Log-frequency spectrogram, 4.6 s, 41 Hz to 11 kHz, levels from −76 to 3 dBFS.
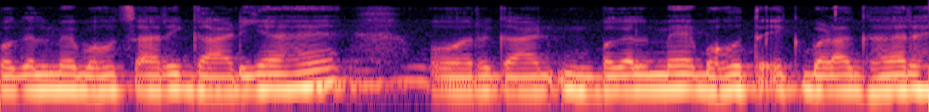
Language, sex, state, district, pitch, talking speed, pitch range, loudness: Hindi, male, Jharkhand, Deoghar, 130 Hz, 180 wpm, 125-135 Hz, -13 LUFS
